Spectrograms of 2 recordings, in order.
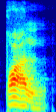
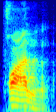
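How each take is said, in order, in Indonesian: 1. Vokalnya terdengar terbuka, seperti 'a'. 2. Vokalnya terdengar terbuka, seperti 'a'.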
